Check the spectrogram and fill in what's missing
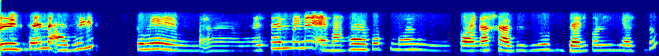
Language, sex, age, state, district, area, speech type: Assamese, female, 18-30, Assam, Golaghat, rural, conversation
